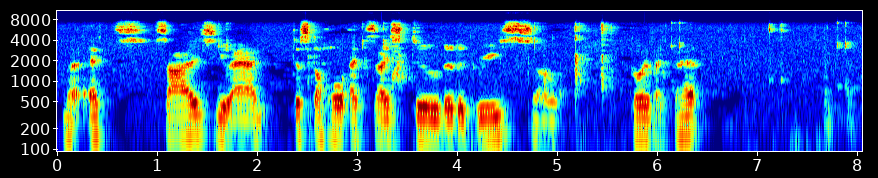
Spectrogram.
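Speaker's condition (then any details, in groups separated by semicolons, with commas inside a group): No condition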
